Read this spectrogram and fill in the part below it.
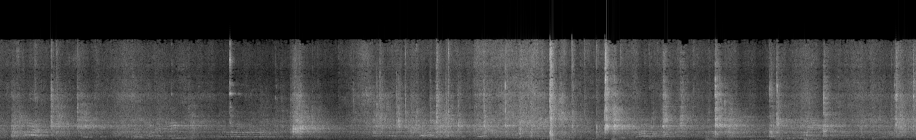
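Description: Hockey sticks clack sharply against the puck and the ice.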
